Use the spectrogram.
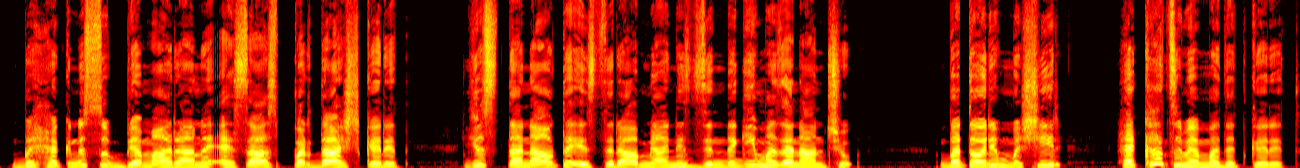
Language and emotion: Kashmiri, disgusted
